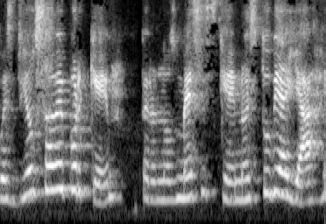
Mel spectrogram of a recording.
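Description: Vocal fry marks a woman's fairly high-pitched voice. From Guatemala, raised in Ecuador from age six. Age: 40s. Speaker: charity founder. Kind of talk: testimony.

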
